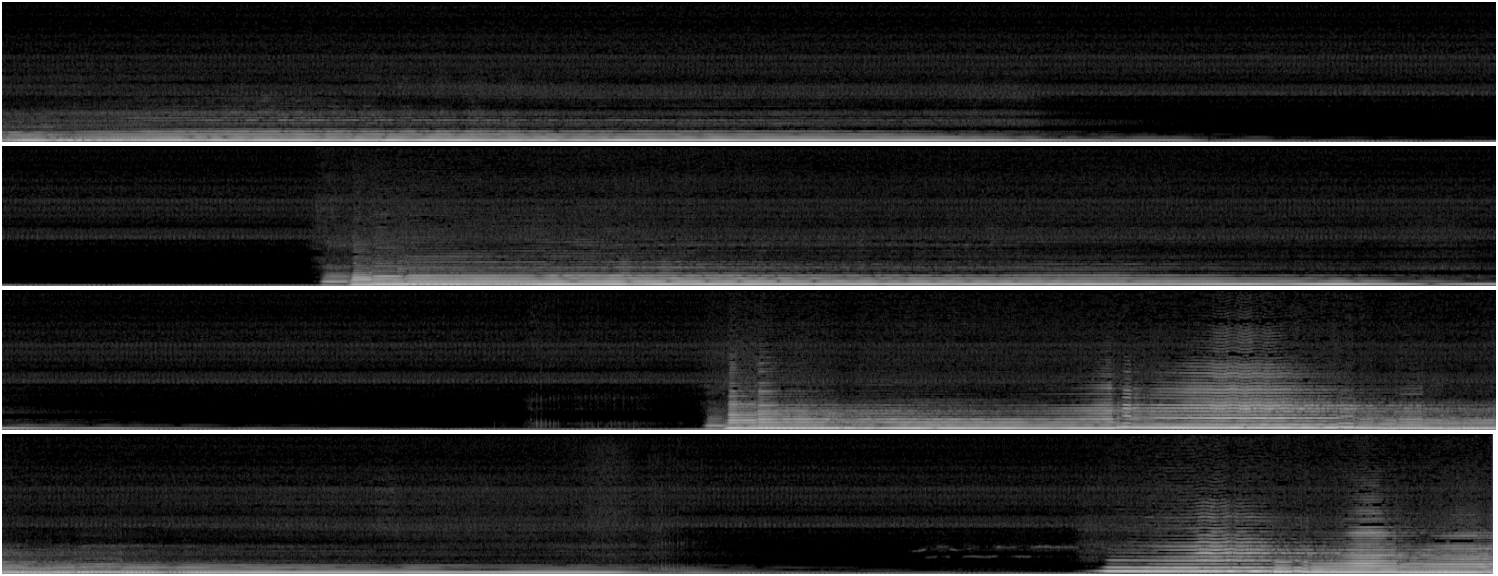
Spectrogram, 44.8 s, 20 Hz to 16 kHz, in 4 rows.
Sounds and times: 0.0s duduk 9.3s
13.6s duduk 24.0s
27.7s duduk 39.7s
41.8s duduk 44.8s

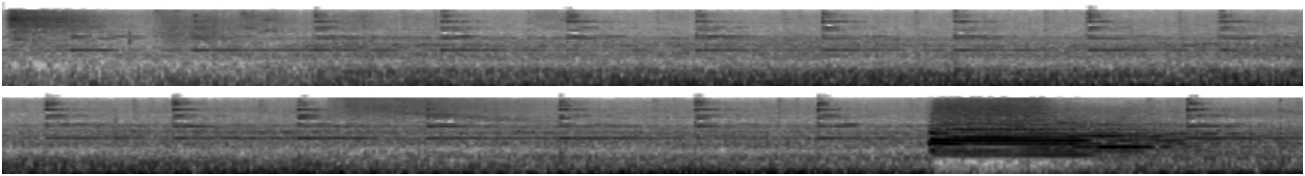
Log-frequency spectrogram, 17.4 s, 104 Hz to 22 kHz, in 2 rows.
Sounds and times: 0.0s Deisel locomotive standing and filling air brakes 17.3s
0.0s train pulling away 17.3s
0.5s bell 10.9s

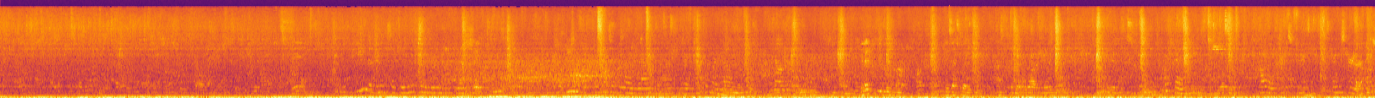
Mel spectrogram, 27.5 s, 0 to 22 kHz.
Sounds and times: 0.0s Waterfall 8.6s

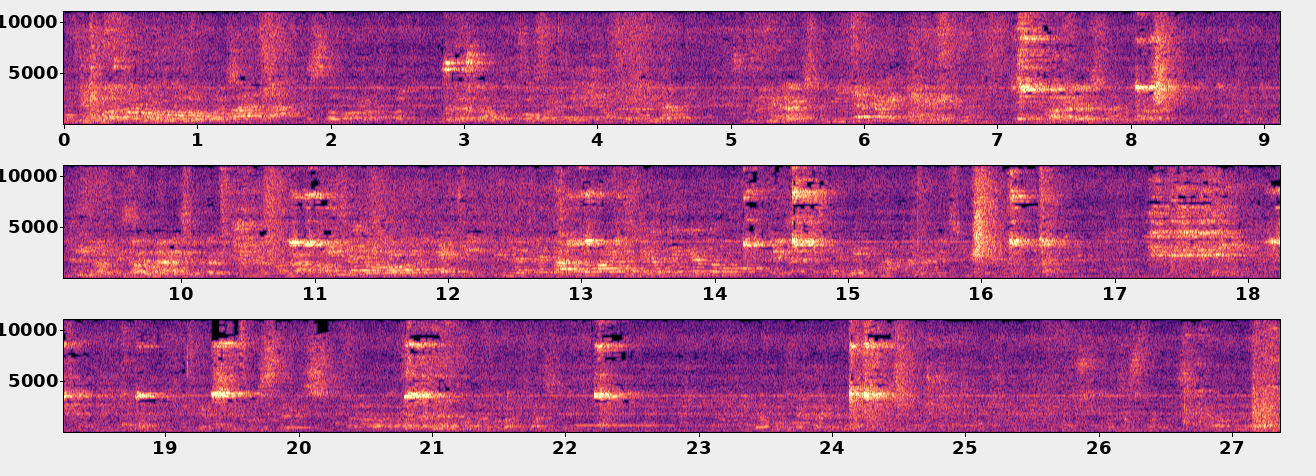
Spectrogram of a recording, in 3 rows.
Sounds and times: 14.1s dishes 14.9s
15.9s dishes 19.6s
22.1s dishes 22.6s
24.1s dishes 24.9s

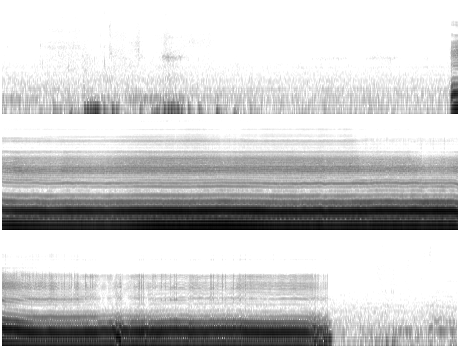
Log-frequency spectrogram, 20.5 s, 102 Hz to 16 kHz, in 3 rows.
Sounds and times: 6.7s Groaning Low 18.7s

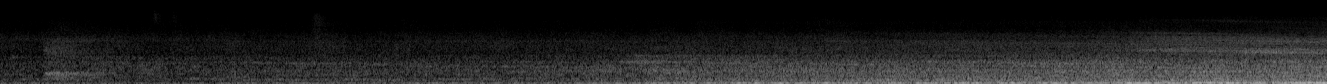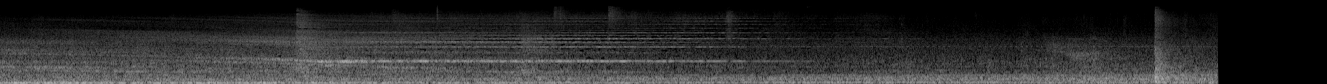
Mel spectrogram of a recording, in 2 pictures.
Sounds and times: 0.0s Train 25.4s

